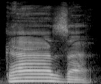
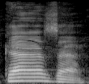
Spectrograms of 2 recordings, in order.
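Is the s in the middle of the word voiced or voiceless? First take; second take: voiced; voiced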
